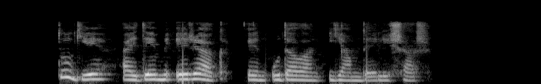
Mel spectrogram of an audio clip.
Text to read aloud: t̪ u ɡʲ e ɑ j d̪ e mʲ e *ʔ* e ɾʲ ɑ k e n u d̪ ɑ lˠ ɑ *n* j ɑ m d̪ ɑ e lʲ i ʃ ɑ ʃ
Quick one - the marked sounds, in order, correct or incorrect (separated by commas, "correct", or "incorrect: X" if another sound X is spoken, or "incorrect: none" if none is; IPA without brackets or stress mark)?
correct, correct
